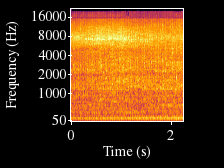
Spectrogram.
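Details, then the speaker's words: Choppy, misfire-like petrol idle after a fresh start, temperature good and not overheating, because the exhaust is not bolted up and hangs loose underneath. "sounds like it has a misfire but that's because the exhaust is not connected down there"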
